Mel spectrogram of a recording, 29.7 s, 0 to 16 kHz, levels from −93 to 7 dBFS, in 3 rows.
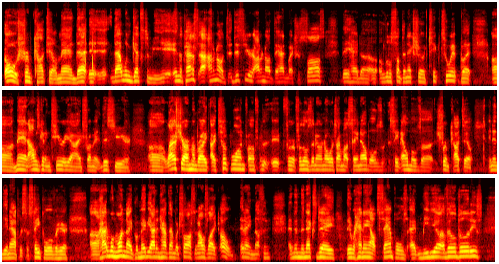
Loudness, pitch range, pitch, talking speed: -26 LUFS, 135-165 Hz, 145 Hz, 240 wpm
